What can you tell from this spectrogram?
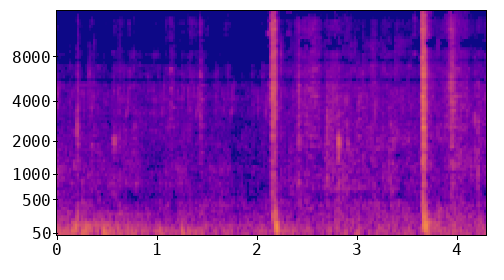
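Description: Long digging bar striking the ground: two sharp strikes about a second and a half apart.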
